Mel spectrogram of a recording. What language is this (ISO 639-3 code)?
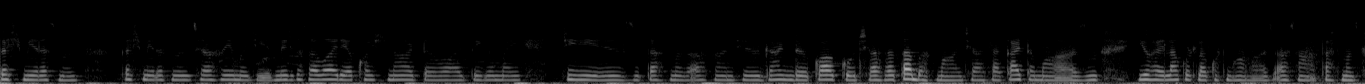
kas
